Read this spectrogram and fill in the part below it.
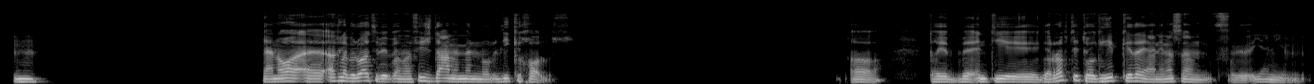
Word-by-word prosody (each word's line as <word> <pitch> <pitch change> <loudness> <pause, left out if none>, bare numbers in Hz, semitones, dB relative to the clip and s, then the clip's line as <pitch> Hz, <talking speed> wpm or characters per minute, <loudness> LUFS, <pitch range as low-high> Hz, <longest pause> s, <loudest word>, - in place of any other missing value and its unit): إمم. 130 0 +1 2.2
يعني 130 +2 +2
هو 150 +1 +4
أ 135 -2 +2
أغلب 165 -2 +1
الوقت 165 +3 +2
بيبقى 135 -1 +1
ما 125 - 0
فيش 160 +4 -1
دعم 145 -1 +1
مِنّه 130 -2 +2
ليكِ 140 +1 -1
خالص. - - -6 2.8
آه، 115 - -3 0.4
طيب 125 0 0
أنتِ 135 +2 +2 0.5
جرّبتِ 175 +10 0
تواجهيه 145 -3 +2
بكده؟ 155 -2 0
يعني 120 -3 0
مثلًا 125 -5 -2
في 100 +2 -5
يعني، 110 -6 -4
130 Hz, 105 wpm, -24 LUFS, 125-145 Hz, 2.8 s, هو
